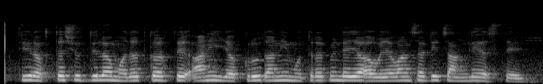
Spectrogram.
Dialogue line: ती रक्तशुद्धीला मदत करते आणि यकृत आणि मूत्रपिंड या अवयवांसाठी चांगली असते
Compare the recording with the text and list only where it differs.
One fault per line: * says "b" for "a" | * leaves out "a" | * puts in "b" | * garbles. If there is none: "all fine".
all fine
